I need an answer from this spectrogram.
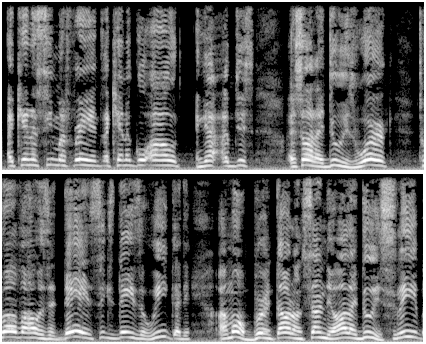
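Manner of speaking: a hint of a tearful young woman; upset client. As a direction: complain like she's worn out. Client voiced complaining, upset.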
